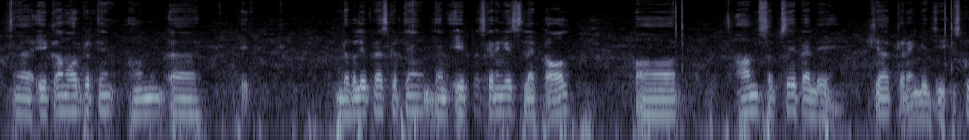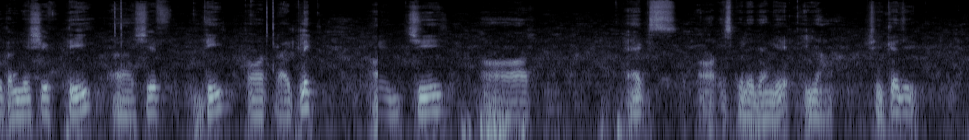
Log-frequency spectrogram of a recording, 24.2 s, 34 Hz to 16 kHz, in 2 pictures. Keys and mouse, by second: 4.3 a, 6.5-13.5 middle drag, 13.5 shift+d, 15.3 shift+d, 17.9 g.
